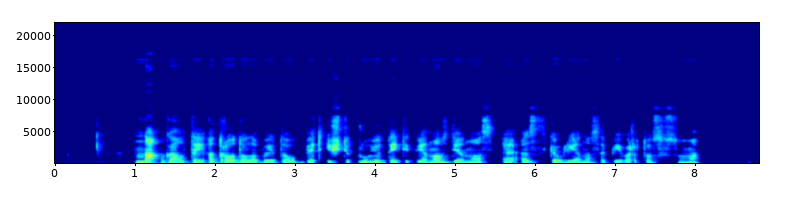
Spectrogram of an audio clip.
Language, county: Lithuanian, Panevėžys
